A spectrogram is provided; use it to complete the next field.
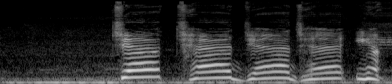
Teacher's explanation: आपकी जो जीभ होती है वो आपके तालु से टच होती है। · तालव्य तालव्य होता है। तालव्य मतलब यह तालु से बोले जाते हैं। इनका उच्चारण स्थान तालु से निकलता है। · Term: तालव्य व्यंजन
